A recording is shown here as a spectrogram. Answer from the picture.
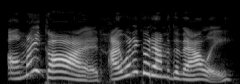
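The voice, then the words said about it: Attempted American valley accent. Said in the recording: “Try to do an American accent. ... Yeah, closer, yeah.”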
